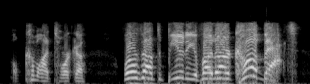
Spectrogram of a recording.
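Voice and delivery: high, loud mocking challenge; brash pegasus heroine; cocky heroine. A narrator's reading. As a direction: rile the villain up. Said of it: "Raindrops challenges Torka".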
